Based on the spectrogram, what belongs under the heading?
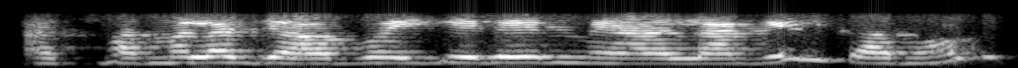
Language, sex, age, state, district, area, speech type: Marathi, female, 60+, Maharashtra, Nagpur, urban, conversation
